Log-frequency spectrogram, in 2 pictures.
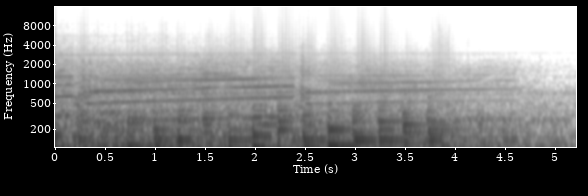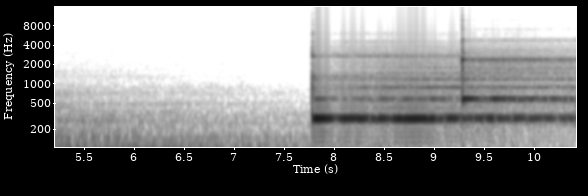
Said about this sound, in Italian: Una volta arraffato tutto il possibile, scappano da una porta sul retro dove Notar Bartolo li aspetta con il motore acceso non lasciando alcuna traccia dietro di loro.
